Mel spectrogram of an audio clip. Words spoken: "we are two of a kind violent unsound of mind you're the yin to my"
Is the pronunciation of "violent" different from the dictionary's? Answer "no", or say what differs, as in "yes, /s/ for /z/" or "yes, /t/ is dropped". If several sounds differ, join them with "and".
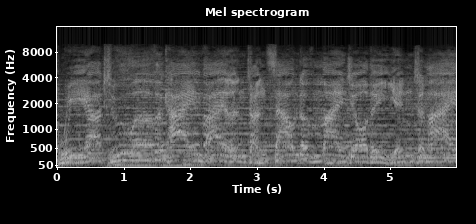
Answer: no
